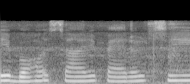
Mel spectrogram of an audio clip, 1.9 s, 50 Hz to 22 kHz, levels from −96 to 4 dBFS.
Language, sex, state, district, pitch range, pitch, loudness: Hindi, female, Bihar, Jahanabad, 205-235 Hz, 220 Hz, -15 LUFS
